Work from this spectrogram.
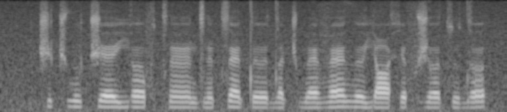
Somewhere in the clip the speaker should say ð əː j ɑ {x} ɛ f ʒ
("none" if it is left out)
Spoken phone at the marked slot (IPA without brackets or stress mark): x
